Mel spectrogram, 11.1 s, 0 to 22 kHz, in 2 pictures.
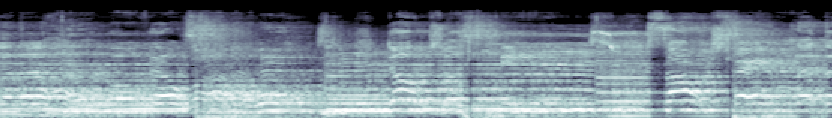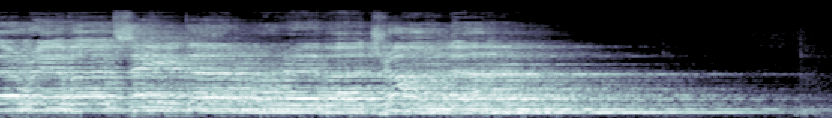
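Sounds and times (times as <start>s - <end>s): women singing in harmony: 0.0s - 10.6s.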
